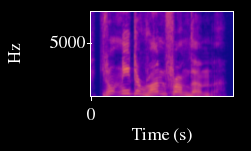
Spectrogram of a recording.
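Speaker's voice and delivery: high-pitched, impatient snap; snapping. A narrator's reading. Girl frustrated with a boy who ran, snapping. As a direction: scold impatiently, pitch well up. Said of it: "she snapped".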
